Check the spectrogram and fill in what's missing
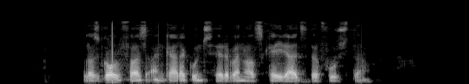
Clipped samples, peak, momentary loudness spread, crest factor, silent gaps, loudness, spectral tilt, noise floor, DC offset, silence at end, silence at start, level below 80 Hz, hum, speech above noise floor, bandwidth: under 0.1%; -2 dBFS; 12 LU; 20 dB; none; -21 LUFS; -6 dB/octave; -86 dBFS; under 0.1%; 1 s; 0.85 s; -62 dBFS; none; 66 dB; 8 kHz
